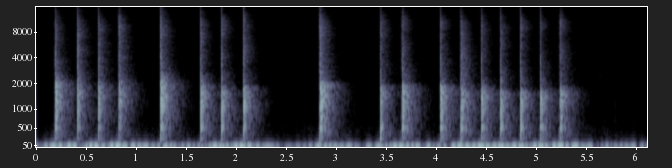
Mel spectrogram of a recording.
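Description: Hand claps beating out a rhythm pattern for a rhythm-repetition ear-training exercise: about eighteen claps in uneven note lengths, with a short pause near the middle and a run of quick, even claps before it stops.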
